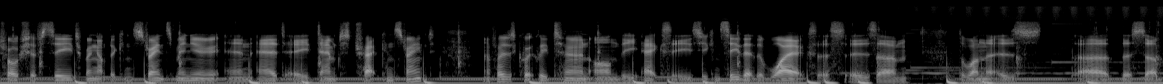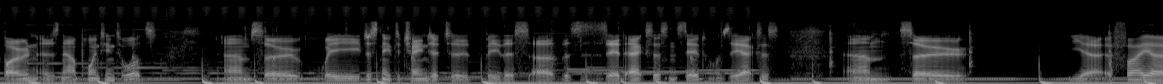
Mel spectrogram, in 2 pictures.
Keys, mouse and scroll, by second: 0.1 ctrl+shift+c, 6.0 click, 6.7 shift+middle drag, 8.4 click, 8.6 g, 10.7 click, 10.9 g, 14.0 alt+g, 14.2 alt+r, 15.2 shift+drag, 17.5 shift+drag, 18.2 click, 18.5 click, 18.9 shift+middle drag.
